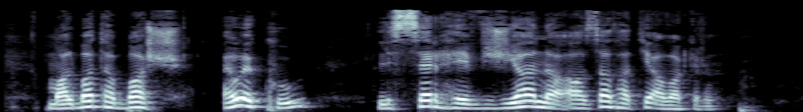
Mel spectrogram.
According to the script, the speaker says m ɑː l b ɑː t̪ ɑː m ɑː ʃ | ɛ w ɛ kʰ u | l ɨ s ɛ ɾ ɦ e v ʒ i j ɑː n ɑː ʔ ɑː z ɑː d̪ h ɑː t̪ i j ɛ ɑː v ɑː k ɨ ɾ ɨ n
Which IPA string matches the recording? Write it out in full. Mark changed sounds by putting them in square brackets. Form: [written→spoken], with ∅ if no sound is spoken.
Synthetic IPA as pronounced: m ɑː l b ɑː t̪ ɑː [m→b] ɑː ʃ | ɛ w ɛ kʰ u | l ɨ s ɛ ɾ ɦ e v ʒ i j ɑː n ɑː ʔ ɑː z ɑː d̪ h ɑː t̪ i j ɛ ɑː v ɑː k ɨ ɾ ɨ n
